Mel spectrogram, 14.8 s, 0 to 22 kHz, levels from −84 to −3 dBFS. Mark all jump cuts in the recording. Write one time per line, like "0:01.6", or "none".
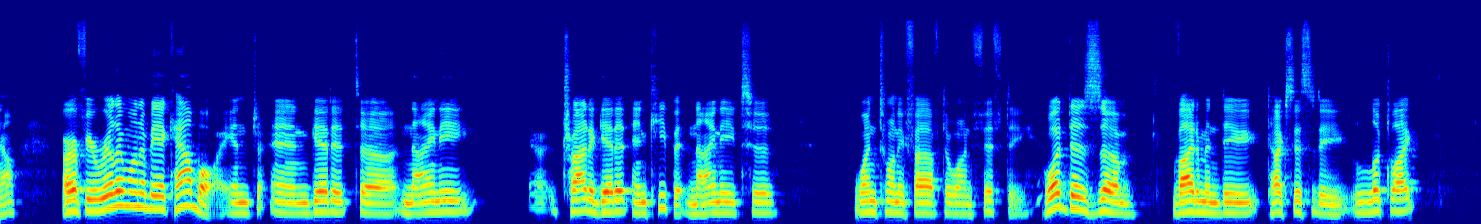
0:10.4

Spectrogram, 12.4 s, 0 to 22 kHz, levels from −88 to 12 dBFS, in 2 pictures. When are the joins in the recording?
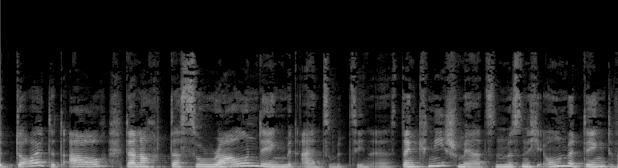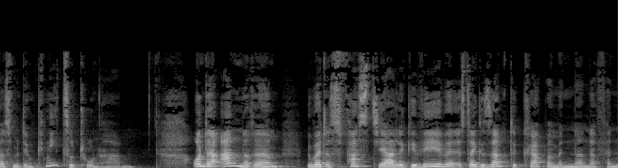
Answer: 0:01.2

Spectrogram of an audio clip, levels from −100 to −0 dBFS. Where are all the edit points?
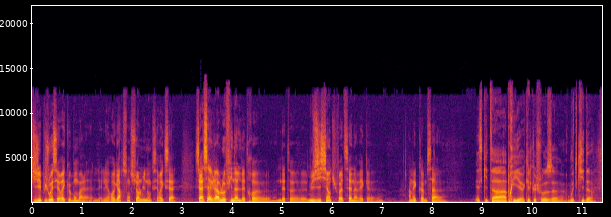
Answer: none

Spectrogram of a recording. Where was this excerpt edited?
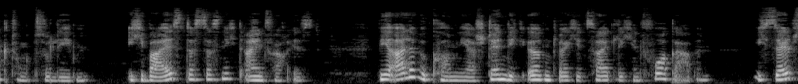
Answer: none

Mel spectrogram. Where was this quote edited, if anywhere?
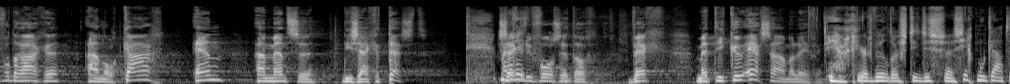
none

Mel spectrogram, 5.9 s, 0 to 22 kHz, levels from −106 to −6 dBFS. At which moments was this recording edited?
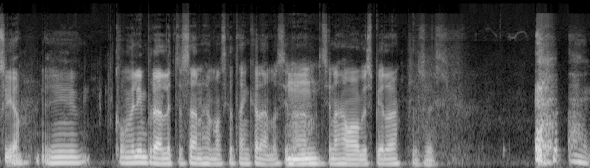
none

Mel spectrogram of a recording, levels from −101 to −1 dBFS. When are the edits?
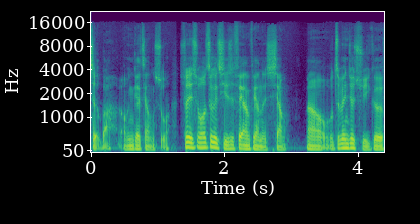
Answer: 0:01.3

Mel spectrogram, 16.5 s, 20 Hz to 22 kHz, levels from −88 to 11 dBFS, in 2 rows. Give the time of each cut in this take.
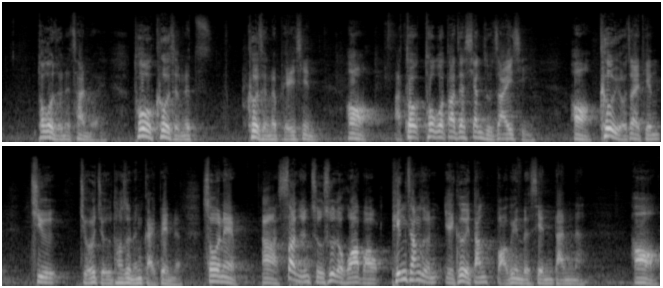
none

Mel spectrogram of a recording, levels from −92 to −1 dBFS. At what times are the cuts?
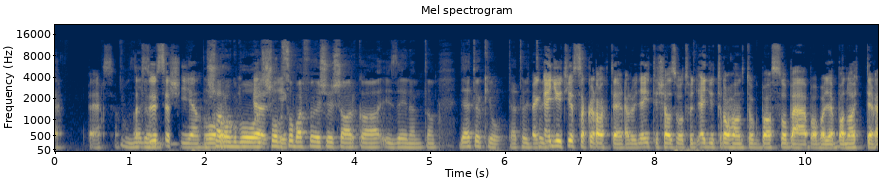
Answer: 0:01.6

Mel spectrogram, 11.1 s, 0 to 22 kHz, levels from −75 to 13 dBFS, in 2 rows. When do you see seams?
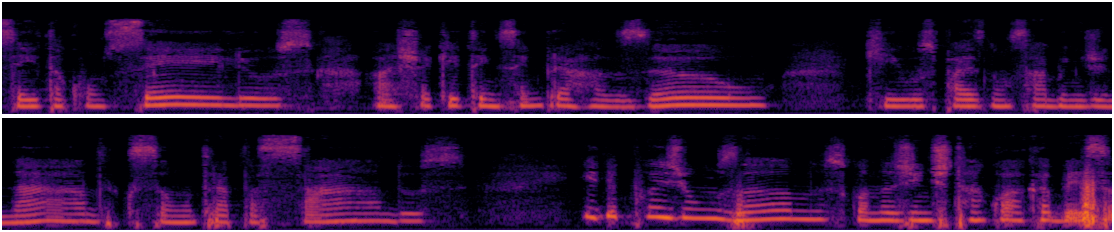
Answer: none

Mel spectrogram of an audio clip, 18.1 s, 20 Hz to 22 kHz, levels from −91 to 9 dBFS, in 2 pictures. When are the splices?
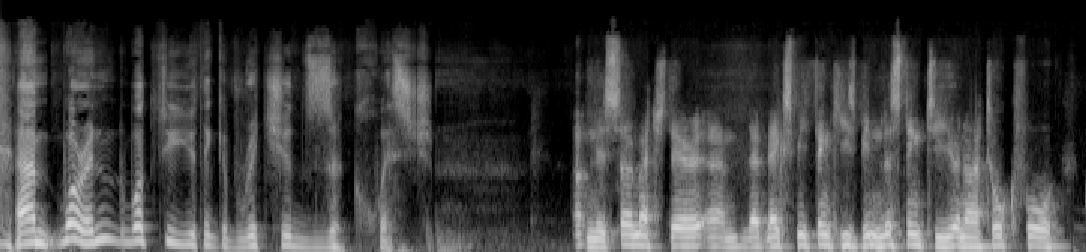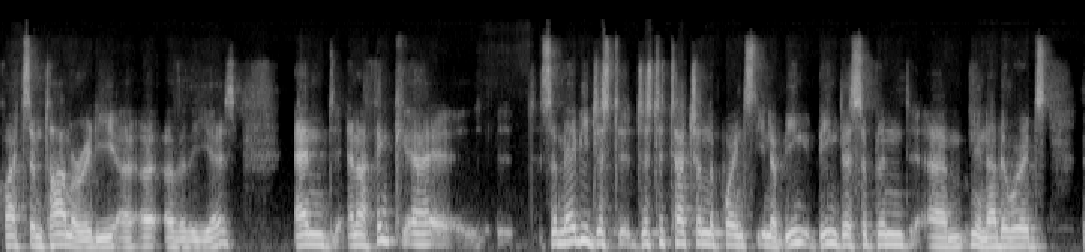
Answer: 0:04.9
0:17.1

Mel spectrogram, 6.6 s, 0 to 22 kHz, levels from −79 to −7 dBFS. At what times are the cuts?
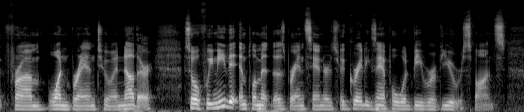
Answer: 0:02.3
0:04.2

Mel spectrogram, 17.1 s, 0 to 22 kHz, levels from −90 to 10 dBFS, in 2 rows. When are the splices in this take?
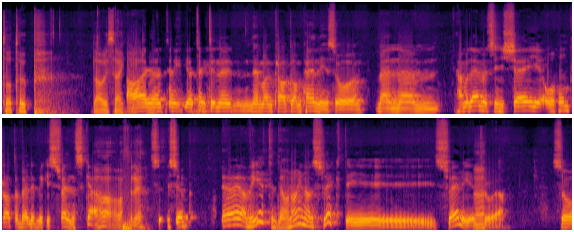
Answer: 0:03.4
0:05.5

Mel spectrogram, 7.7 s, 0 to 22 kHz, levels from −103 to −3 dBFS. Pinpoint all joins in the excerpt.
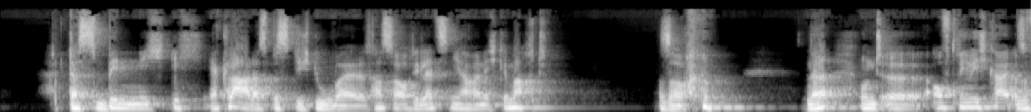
none

